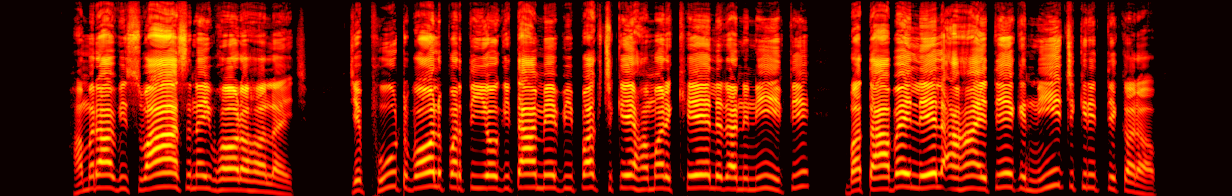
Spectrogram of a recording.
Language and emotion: Maithili, angry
